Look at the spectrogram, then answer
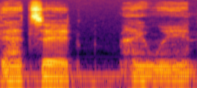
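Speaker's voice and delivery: put-on gravelly voice. Praising Jared's voice for a character, quoting the line in his gruff, gravelly voice. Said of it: "he's got it's real gruff and gravelly".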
